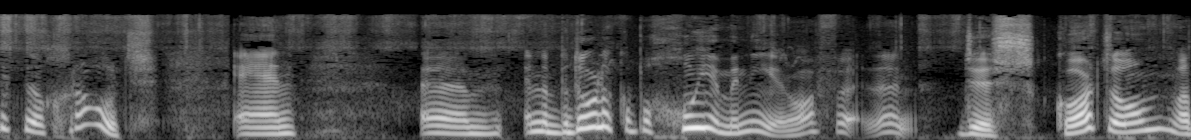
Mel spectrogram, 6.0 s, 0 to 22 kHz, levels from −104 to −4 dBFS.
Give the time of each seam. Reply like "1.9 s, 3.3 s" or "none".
1.1 s, 4.6 s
